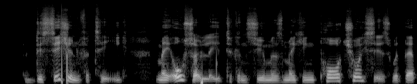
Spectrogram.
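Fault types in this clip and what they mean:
Loud pop: a voltage pulse, likely from a plug, switch or static, added to the speech. It is heard as a double thump at 0.62 s, before "fatigue may also", and at 2.01 s, roughly 10 to 15 dB above the speech, which continues underneath, unlike a dropout.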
